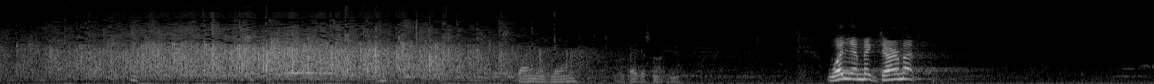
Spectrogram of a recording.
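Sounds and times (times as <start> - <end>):
audience applause: 0.0 - 6.0
speech: 6.5 - 7.0, 8.3 - 9.3.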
